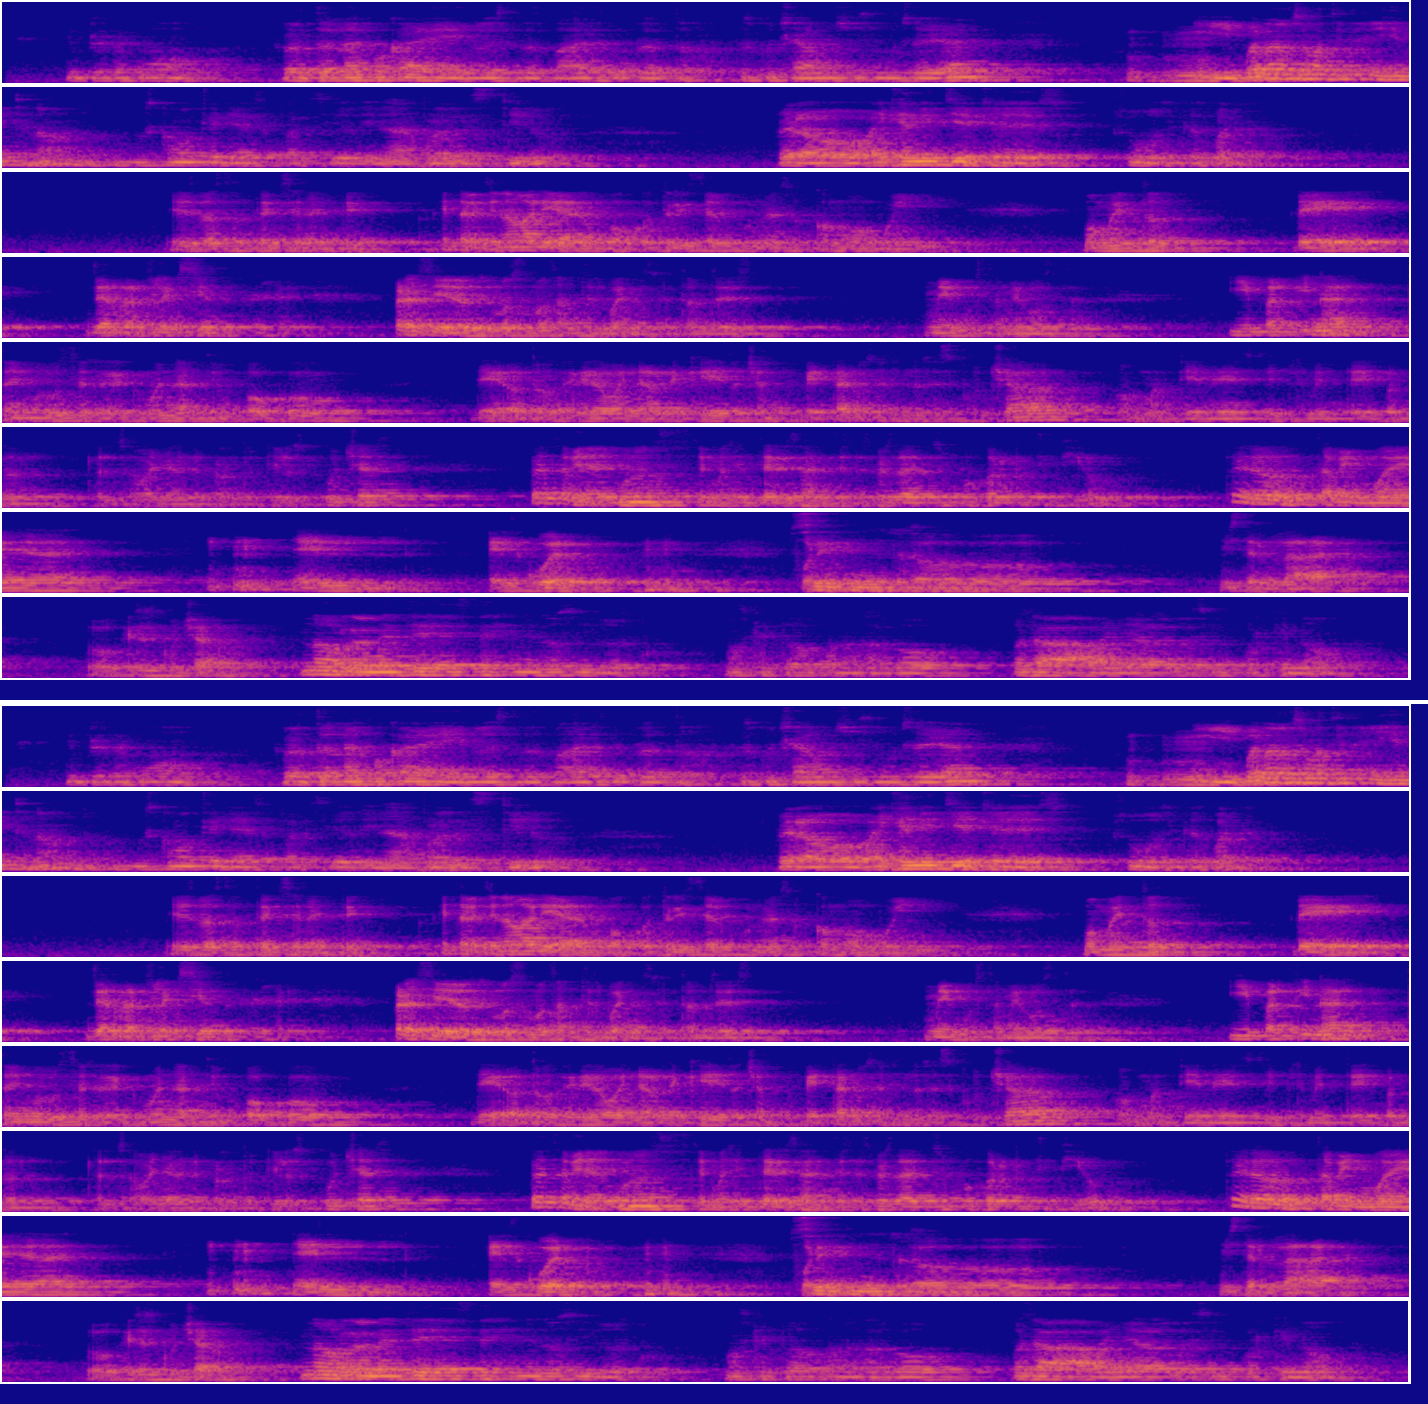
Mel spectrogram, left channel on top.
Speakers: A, on the right; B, on the right.
A: Siempre está como, sobre todo en la época de nuestras madres, de pronto <laughs> escuchaba muchísimo Chayanne.
B: Ujú,
A: Y bueno, no se mantiene vigente, ¿no? No, co- no es como que haya desaparecido ni nada por el estilo. Pero hay que admitir que su, su música es buena.
B: Es bastante excelente. Aunque también tiene una variedad un poco triste algunas, o como muy momento de, de reflexión. <laughs> Pero sí, los ritmos son bastante buenos. Entonces. Me gusta, me gusta. Y para el final, también me gustaría recomendarte un poco de otro género bailable que es la champeta. No sé si los has escuchado o mantienes simplemente cuando l- sales a bailar de pronto que lo escuchas. Pero también algunos
A: Mm,
B: temas interesantes. Es verdad que es un poco repetitivo, pero también mueve el, el cuerpo. <laughs>
A: sí,
B: Por ejemplo,
A: tienes razón.
B: Mr. Black, o que has escuchado.
A: No, realmente este género sí lo escu- más que todo cuando salgo pues a, a bailar algo así, porque no,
